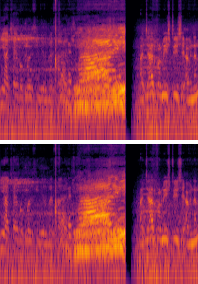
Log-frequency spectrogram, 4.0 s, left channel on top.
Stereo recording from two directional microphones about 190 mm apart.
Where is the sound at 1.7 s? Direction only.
35° right (ahead or behind).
